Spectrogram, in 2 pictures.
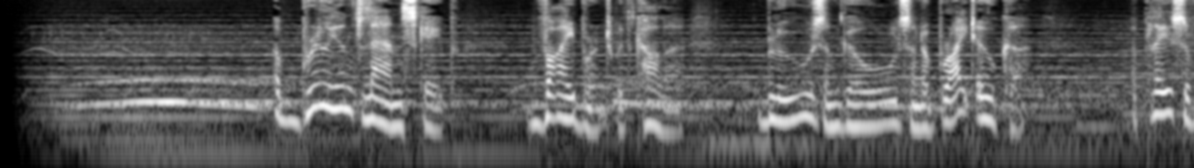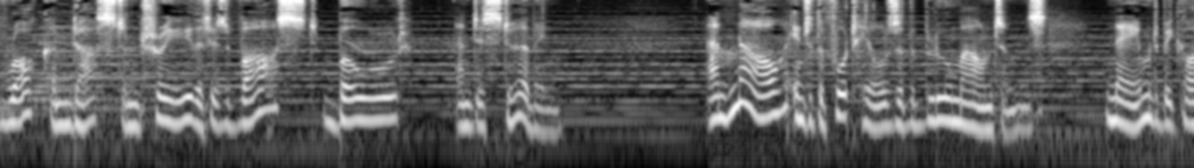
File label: Narrative Compilation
